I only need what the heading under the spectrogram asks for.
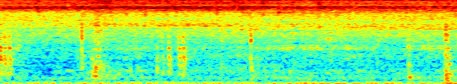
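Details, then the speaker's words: Pressurized boost leak test on a turbo engine. A steady airy hiss with faint spitting; checking near the throttle body traces the leak to the gasket on the intake elbow. "no it appears to be the actual appears to be the actual gasket on that elbow"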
